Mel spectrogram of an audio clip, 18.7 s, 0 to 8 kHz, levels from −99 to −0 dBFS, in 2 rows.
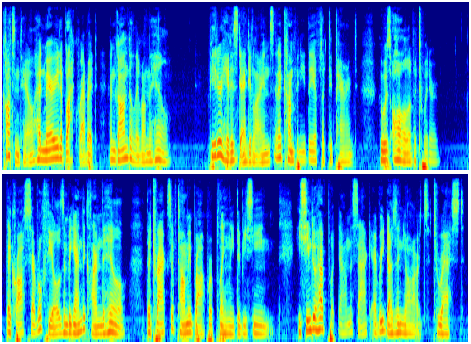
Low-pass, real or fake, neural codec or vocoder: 7.2 kHz; real; none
